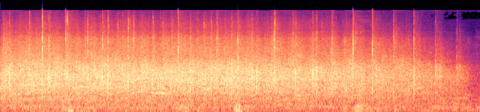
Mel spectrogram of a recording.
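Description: Large dinner audience applauding in response to the punchline of a joke. The clapping dies away near the end.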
